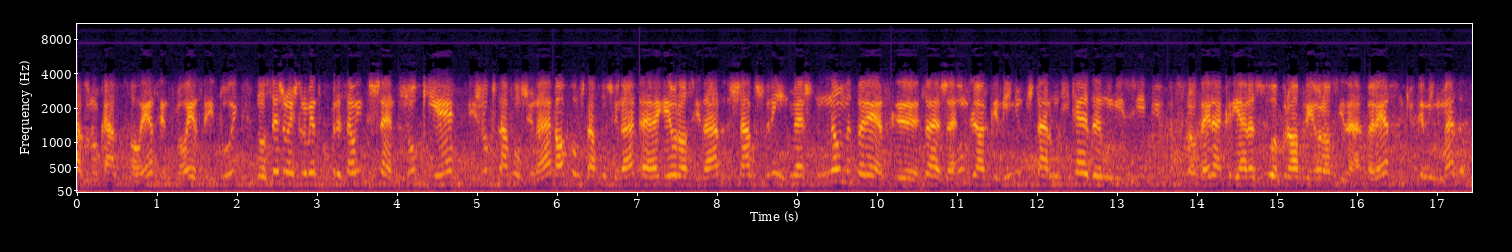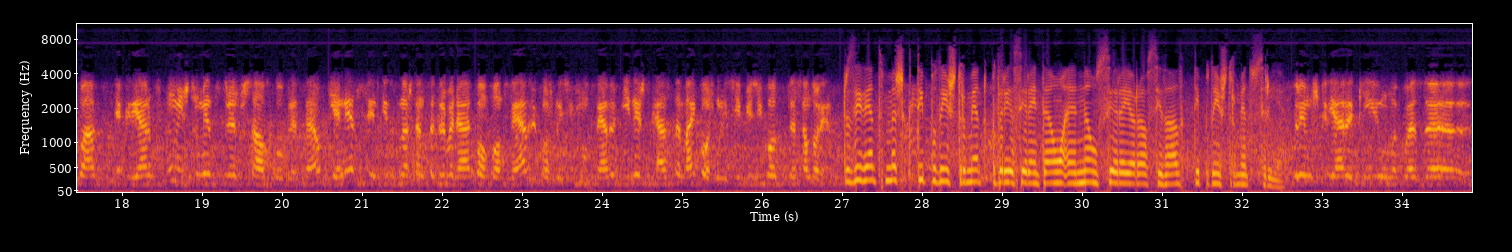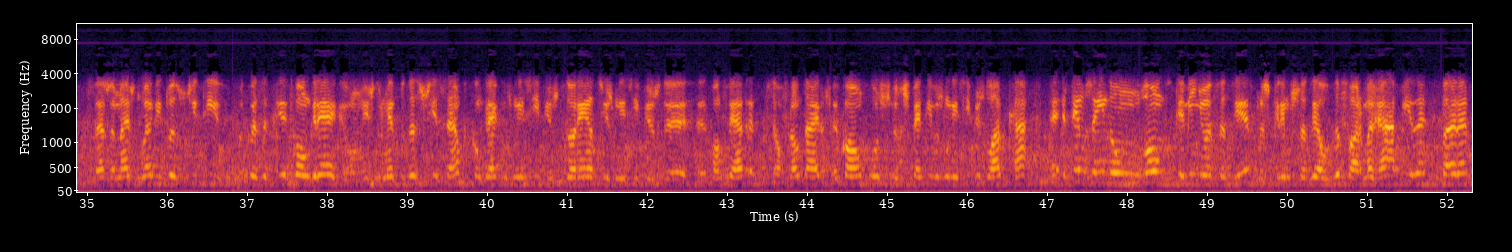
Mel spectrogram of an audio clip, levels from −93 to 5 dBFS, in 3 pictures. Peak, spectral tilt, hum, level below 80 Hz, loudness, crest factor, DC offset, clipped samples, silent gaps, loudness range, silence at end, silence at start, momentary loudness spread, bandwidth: 0 dBFS; -5 dB/octave; none; -52 dBFS; -15 LUFS; 16 dB; 1%; under 0.1%; none; 3 LU; 0 s; 0 s; 9 LU; 10 kHz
